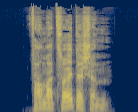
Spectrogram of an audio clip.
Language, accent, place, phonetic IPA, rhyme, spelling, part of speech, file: German, Germany, Berlin, [faʁmaˈt͡sɔɪ̯tɪʃm̩], -ɔɪ̯tɪʃm̩, pharmazeutischem, adjective, De-pharmazeutischem.ogg
- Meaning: strong dative masculine/neuter singular of pharmazeutisch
